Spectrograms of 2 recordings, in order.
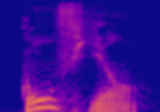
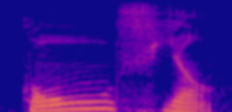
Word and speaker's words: confiant: Confiant, okay, final T not pronounced, so O-N, on, I-A-N, yan, confiant, confiant. Attentionné, okay, at the end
